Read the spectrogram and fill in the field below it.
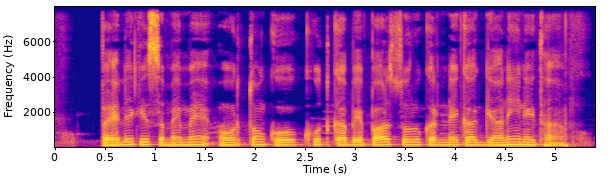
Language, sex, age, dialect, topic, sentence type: Hindi, male, 56-60, Kanauji Braj Bhasha, banking, statement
